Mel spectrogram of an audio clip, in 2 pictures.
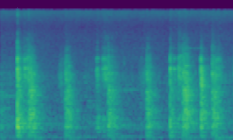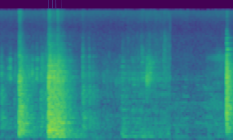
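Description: Jowar flour mixture is stirred in a pan on the stove, a series of irregular scraping and knocking strokes against the pan, some louder and rougher, with brief pauses between.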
